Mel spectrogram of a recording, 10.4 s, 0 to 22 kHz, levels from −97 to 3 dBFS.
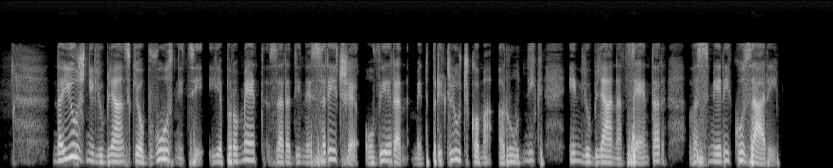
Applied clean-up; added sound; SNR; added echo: none; none; none; none.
